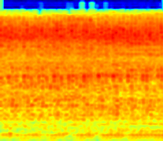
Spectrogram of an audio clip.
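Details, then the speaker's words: Engine after finding the cause of a clunking noise on one side, first feared piston slap or rod knock: steady, even idle with only a light lifter tick and no clunking or knocking; no leaks, engine sounds healthy. "was the cause of that noise so I'm glad to hear that everything else just seems to be running fine there are no leaks"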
